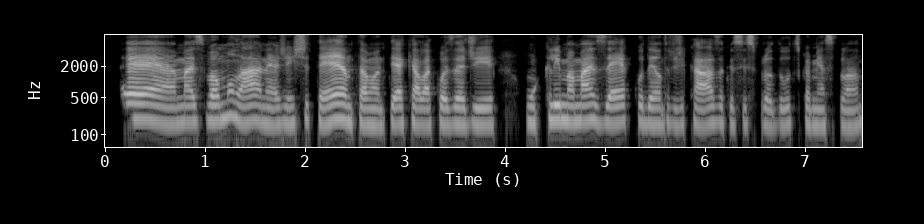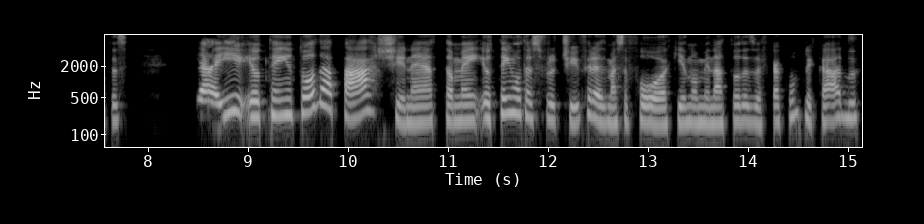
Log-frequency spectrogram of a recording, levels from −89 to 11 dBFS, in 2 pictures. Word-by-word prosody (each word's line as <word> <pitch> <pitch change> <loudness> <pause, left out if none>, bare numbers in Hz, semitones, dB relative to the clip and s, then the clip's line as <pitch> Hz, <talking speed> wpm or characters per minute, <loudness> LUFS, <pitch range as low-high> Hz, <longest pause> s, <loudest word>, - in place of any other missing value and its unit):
É, 190 -4 +6
mas 175 +1 +1
vamos 185 +4 0
lá, 180 +1 +5
né, 165 -2 -2
a 155 - -2
gente 170 +3 -6
tenta 180 -2 +5
manter 160 +2 -2
aquela 160 -1 +1
coisa 160 0 -2
de 160 0 -3 0.3
um 170 0 -5
clima 185 -1 0
mais 180 0 +4
eco 180 +1 -1
dentro 165 0 -4
de 160 - -11
casa 165 +1 +1
com 165 - -13
esses 165 +1 -2
produtos, 155 +1 -10
com 160 - -9
as - - -9
minhas 150 +1 -3
plantas. 165 +5 -8 0.7
E 230 - +2
aí 225 +6 +2
eu 215 0 +1
tenho 230 +2 -1
toda 270 - +2
a 315 - +3
parte 210 - +2
né, 170 +1 -2
também, 185 +1 -1
eu 200 - -1
tenho 250 +6 -1
outras 220 -3 -4
frutíferas, 185 +1 -4
mas 165 0 -3
se 180 - -2
eu 175 - -14
for 170 -3 -2
aqui 160 +1 -6
nominar 170 -1 -4
todas 180 0 -7
vai 165 - -7
ficar 175 +1 -4
complicado. 205 -1 -5
175 Hz, 195 wpm, -23 LUFS, 165-195 Hz, 0.7 s, É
